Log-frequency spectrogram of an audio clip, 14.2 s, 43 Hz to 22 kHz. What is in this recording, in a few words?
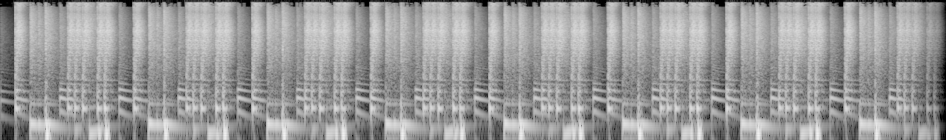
Simmons SDS 1000 Abstract Fill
